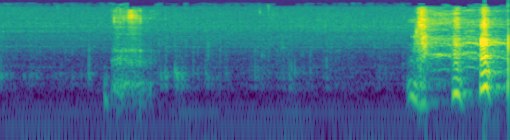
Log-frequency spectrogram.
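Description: A soda can pops open with a short crack and hiss, then after a pause a louder burst of bubbly fizzing crackles up; the drink smells of lime.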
